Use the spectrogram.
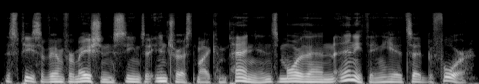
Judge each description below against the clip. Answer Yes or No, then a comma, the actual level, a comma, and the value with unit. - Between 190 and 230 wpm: Yes, average, 200 wpm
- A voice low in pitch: Yes, low, 120 Hz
